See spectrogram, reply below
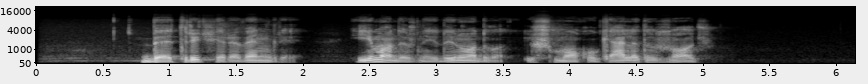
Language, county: Lithuanian, Vilnius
